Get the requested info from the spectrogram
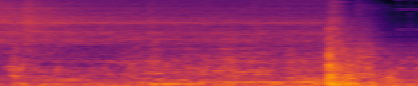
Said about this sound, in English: I'm out of here. Closing airlock chamber.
